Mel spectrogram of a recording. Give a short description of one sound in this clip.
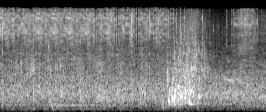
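A fish splashes at the water's surface.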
